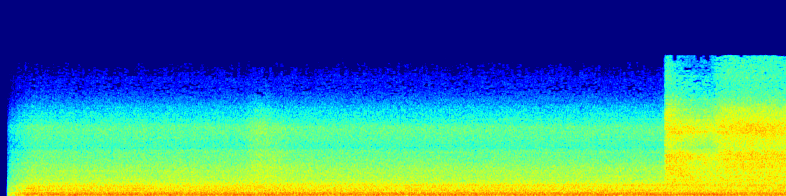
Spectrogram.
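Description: A stopped train's engine rumbles steadily nearby.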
